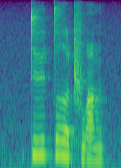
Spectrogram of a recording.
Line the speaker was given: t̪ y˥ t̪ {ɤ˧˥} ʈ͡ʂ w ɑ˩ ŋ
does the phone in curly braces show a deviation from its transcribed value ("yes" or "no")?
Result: yes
